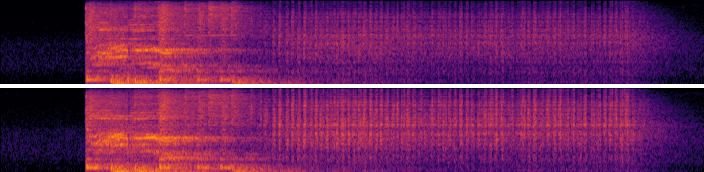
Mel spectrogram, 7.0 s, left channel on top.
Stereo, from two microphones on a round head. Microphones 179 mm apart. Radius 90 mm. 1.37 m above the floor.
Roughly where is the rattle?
Centre.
